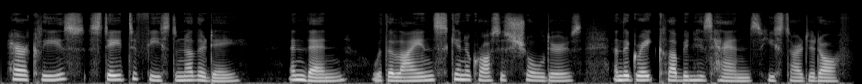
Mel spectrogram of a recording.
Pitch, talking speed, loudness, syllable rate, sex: 190 Hz, 175 wpm, -19 LUFS, 4.3 syllables/s, female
